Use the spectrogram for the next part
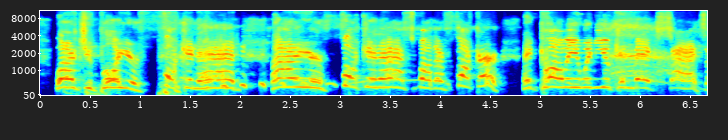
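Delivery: high, shouted sign-off before hanging up; retold losing it. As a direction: yell a final furious insult down the phone. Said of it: "I'm fucking losing it".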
